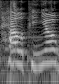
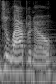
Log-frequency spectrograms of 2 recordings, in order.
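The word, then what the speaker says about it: jalapeño: you have jalopeno I okay I know it's pronounced jalapeno but in my brain I always pronounce it galapo like and then sometimes it comes out as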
